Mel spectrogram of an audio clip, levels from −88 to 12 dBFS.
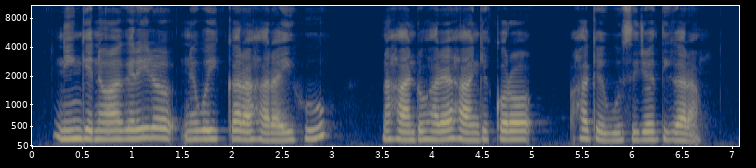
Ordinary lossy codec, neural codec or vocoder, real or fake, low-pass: none; none; real; none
